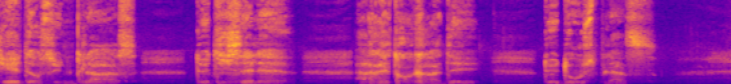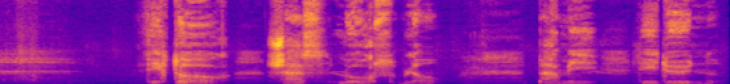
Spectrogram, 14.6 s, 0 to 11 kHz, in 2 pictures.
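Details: 68-year-old man with bilateral vocal fold immobility; true fold vibration not restorable, so ventricular (false) fold voice trained; after five therapy sessions using only a beatbox app, replacing initially very breathy voice; ventricular band voice.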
